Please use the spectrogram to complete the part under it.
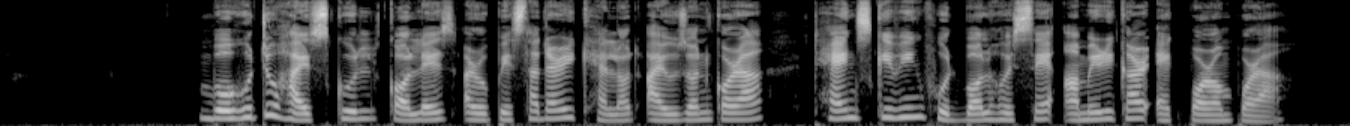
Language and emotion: Assamese, neutral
